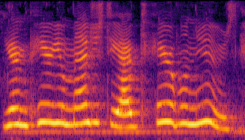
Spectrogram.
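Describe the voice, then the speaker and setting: Woman as a high-voiced imperial assistant. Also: a little fast, darkish tone, highs cut off, soft background music. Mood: alarmed. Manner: formal, announcing. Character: deferential assistant to an emperor.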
